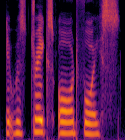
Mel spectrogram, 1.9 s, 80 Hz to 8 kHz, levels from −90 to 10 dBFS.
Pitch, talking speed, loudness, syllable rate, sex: 230 Hz, 160 wpm, -18 LUFS, 4.4 syllables/s, female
